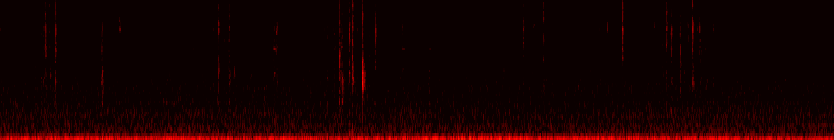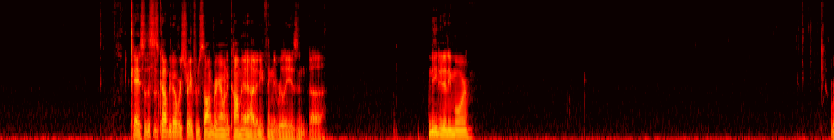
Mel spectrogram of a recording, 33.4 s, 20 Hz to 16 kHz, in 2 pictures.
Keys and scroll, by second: 0.0-1.9 typing, 3.8-7.5 typing, 8.8-14.6 typing, 17.7-21.1 typing, 22.6-23.5 typing, 32.3-33.3 typing.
